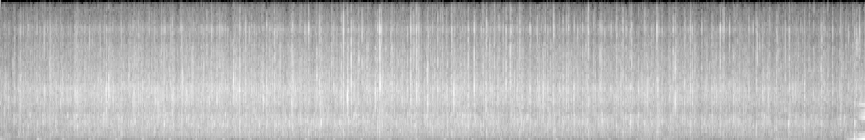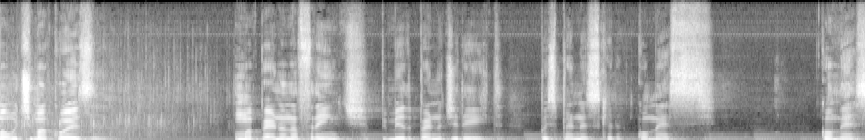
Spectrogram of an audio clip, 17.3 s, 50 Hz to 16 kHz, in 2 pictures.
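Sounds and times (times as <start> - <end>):
congregation clapping in rhythmic applause: 0.0 - 11.1
speech: 8.6 - 9.8, 11.0 - 15.8, 16.9 - 17.2.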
